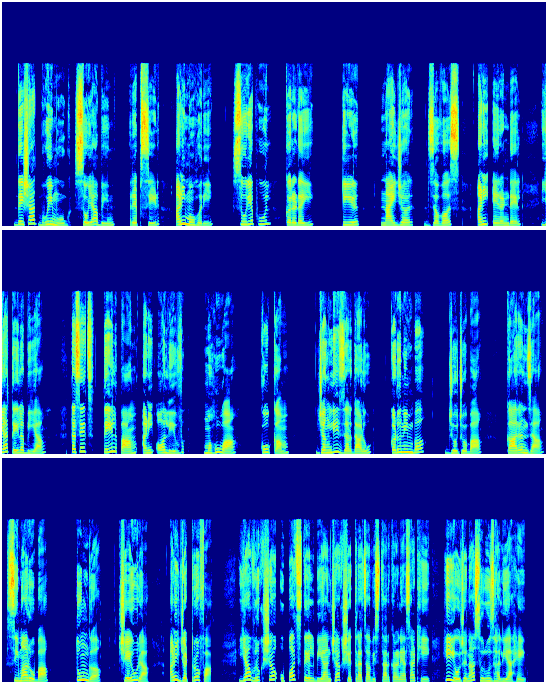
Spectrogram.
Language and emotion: Marathi, neutral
